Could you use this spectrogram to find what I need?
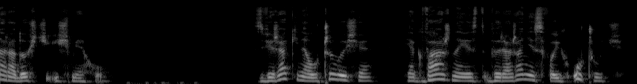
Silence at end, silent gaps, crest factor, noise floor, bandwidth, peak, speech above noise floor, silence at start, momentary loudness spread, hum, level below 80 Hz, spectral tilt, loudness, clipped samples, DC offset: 0.15 s; none; 18 dB; -82 dBFS; 16 kHz; -18 dBFS; 46 dB; 0 s; 12 LU; none; -72 dBFS; -4 dB/octave; -35 LUFS; under 0.1%; under 0.1%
